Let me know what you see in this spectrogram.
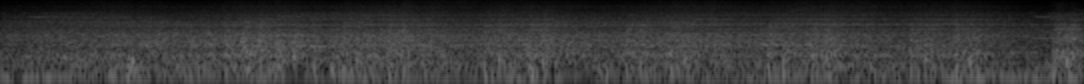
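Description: Limited express Kuroshio train running through the station without stopping: a steady rush of wheels on rail that swells over the first second or two, holds, then eases off. A single sharp knock comes just before the end.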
